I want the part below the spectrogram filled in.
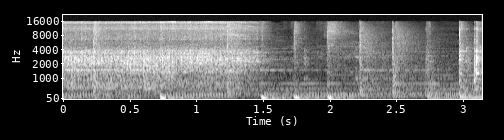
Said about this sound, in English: Use a jigsaw to cut out the rough shape.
